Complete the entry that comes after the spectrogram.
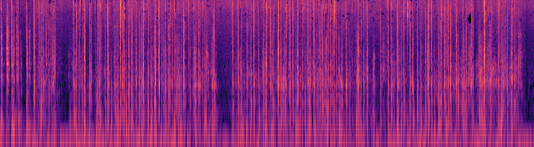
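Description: Long nails tap fast on top of a partly filled blue plastic squeeze tube of sunscreen lying on a fluffy mat. The result is a dense, rapid stream of dull, low-weighted clicks and thuds that die away almost at once. The tapping breaks off briefly a few times before resuming.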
